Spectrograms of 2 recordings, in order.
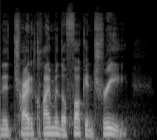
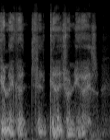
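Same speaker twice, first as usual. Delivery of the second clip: put-on hushed, breathy, raspy old-smoker whisper. Recalling a voice heard while hiking, imitating a raspy old smoker. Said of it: "some fucking old raspy dude like the cigarette shits".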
